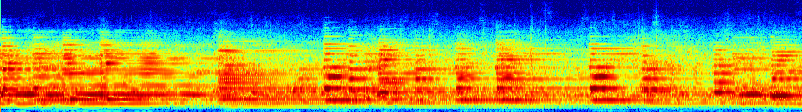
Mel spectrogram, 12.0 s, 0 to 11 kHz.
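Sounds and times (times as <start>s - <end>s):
piano chords ringing: 0.0s - 12.0s.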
